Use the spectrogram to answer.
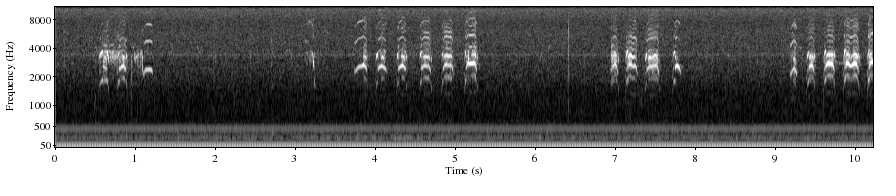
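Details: Osprey calling at its nest while the day's fifth fish, a lake whitefish, arrives on 31 July 2023: short bursts of quick high chirps separated by quiet gaps, with a constant low hum underneath.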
